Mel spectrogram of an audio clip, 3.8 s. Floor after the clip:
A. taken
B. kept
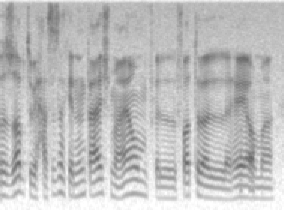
B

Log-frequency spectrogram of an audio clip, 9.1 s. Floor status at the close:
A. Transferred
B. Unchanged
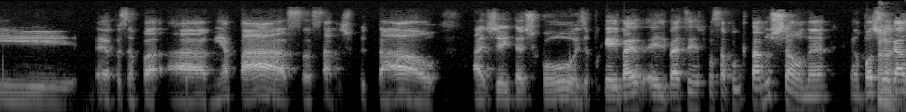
B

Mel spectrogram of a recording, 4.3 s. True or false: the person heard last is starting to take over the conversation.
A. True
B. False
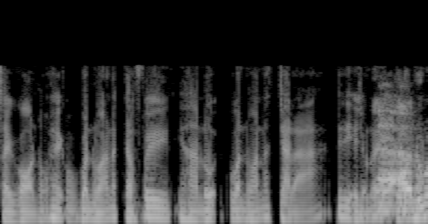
A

